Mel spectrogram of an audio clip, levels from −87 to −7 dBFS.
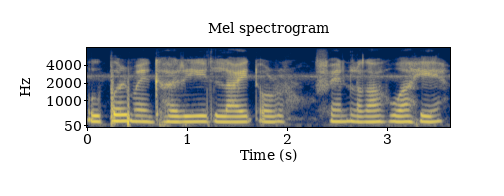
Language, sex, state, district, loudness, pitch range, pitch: Hindi, female, Arunachal Pradesh, Lower Dibang Valley, -18 LUFS, 210-220 Hz, 215 Hz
